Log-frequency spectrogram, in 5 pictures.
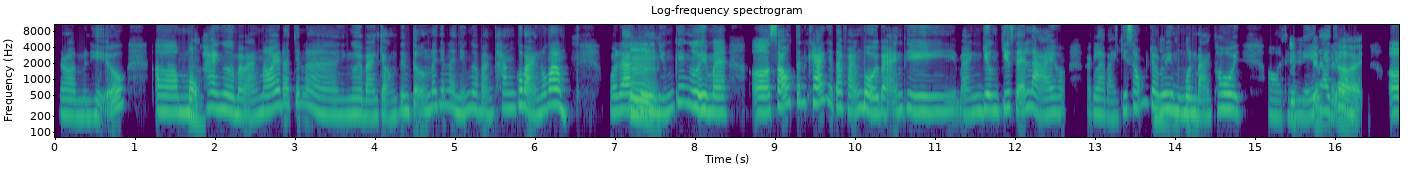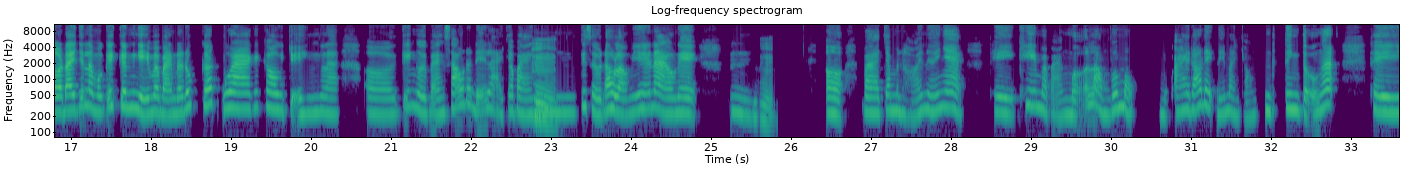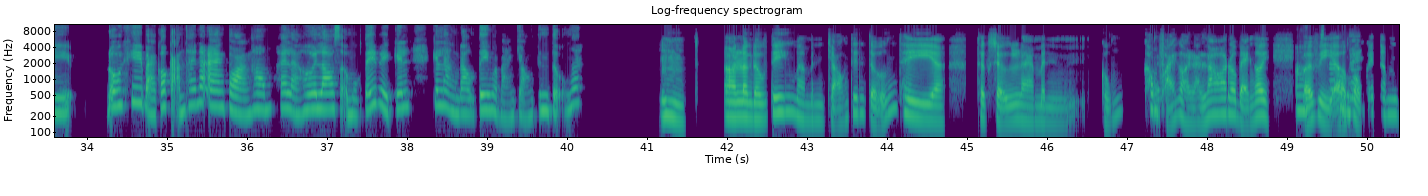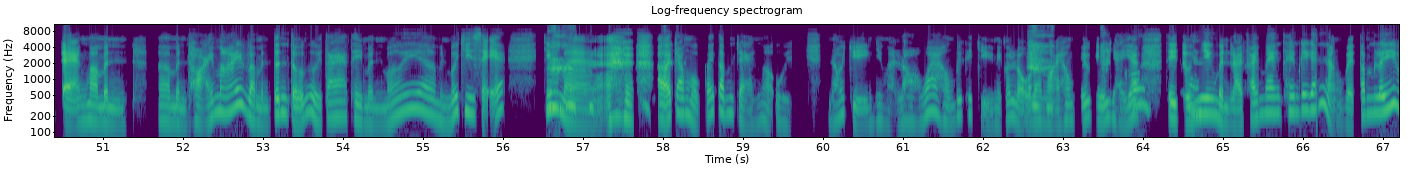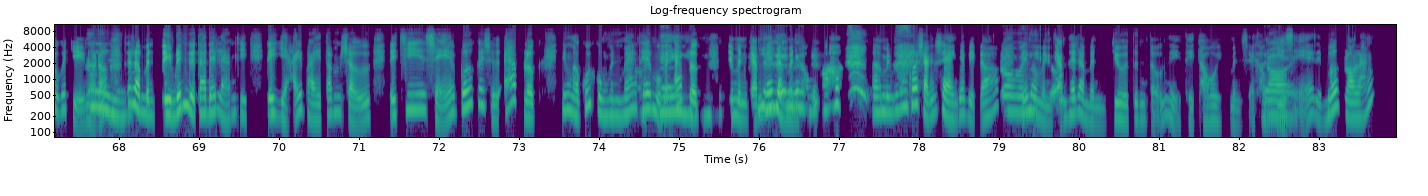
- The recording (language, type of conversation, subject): Vietnamese, podcast, Làm sao bạn chọn ai để tin tưởng và chia sẻ chuyện riêng tư?
- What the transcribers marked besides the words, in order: tapping; laughing while speaking: "cái người"; laughing while speaking: "lòng"; other background noise; chuckle; laugh; laugh; laughing while speaking: "không có"; chuckle; laugh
